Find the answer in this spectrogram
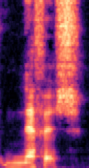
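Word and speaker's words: נפש: It's nefesh.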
